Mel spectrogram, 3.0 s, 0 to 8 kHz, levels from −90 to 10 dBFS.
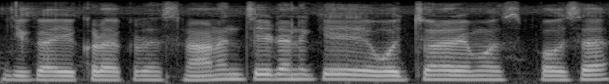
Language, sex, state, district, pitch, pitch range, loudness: Telugu, male, Andhra Pradesh, Visakhapatnam, 155 Hz, 150-170 Hz, -23 LUFS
